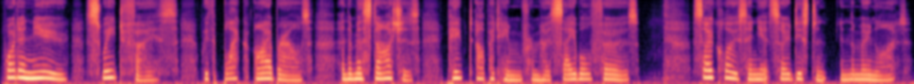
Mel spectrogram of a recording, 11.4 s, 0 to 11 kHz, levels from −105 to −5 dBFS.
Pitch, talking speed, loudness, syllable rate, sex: 205 Hz, 130 wpm, -22 LUFS, 3.9 syllables/s, female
